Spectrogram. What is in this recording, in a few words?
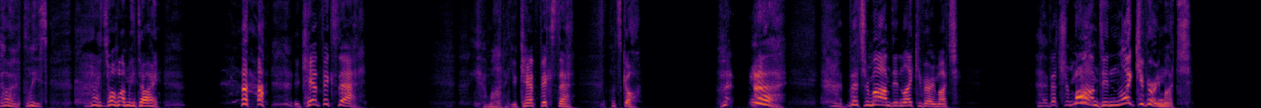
Recruit Male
